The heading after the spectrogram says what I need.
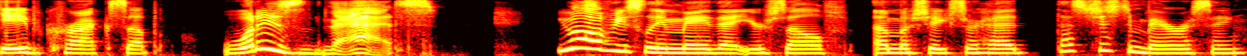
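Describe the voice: Someone reads plainly out loud, and the background is quiet.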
